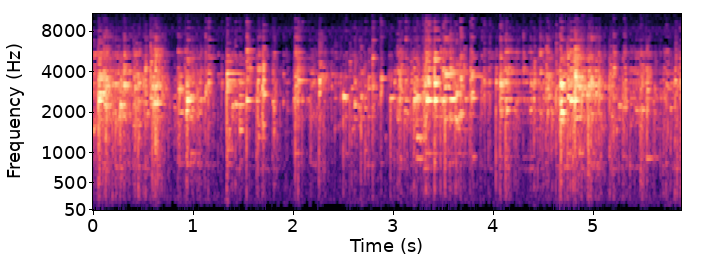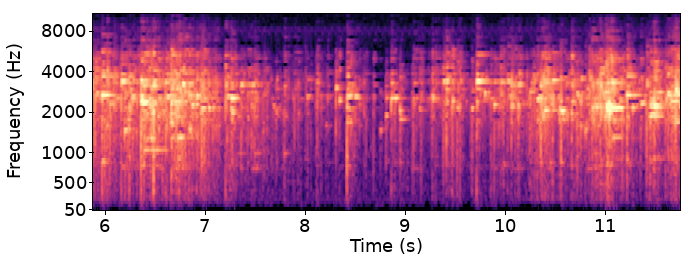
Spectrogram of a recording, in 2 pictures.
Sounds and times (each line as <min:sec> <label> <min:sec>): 0:00.0 pitched small bells 0:11.7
